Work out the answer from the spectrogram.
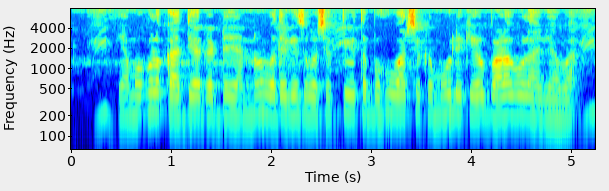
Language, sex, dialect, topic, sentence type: Kannada, female, Central, agriculture, statement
